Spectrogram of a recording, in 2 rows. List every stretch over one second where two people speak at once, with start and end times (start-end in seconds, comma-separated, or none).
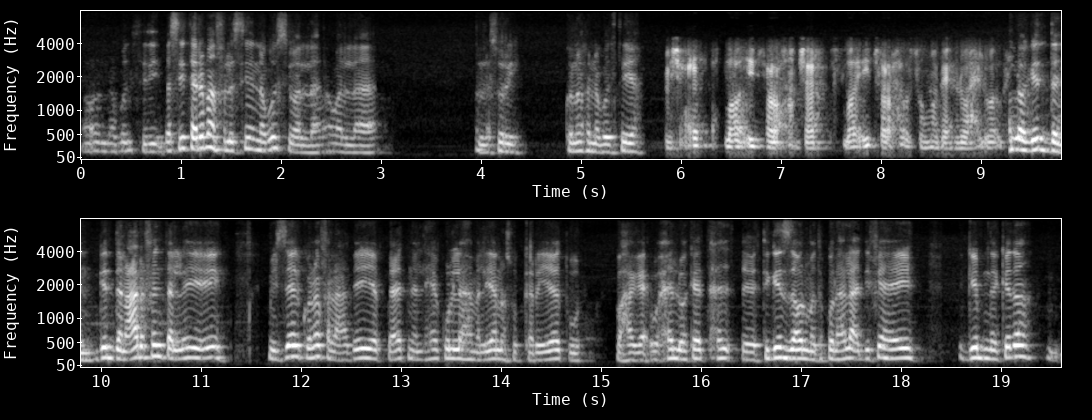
none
